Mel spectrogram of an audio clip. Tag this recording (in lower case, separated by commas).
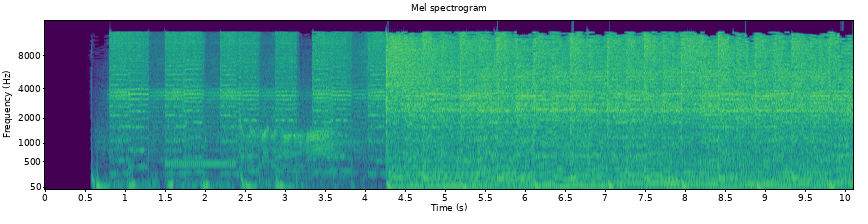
music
